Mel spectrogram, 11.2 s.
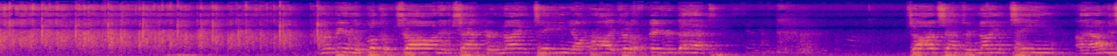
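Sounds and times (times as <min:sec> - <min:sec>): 
Sunday-morning church congregation clapping in praise: 0:00.0 - 0:03.8
speech: 0:03.2 - 0:07.2, 0:09.1 - 0:11.1.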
